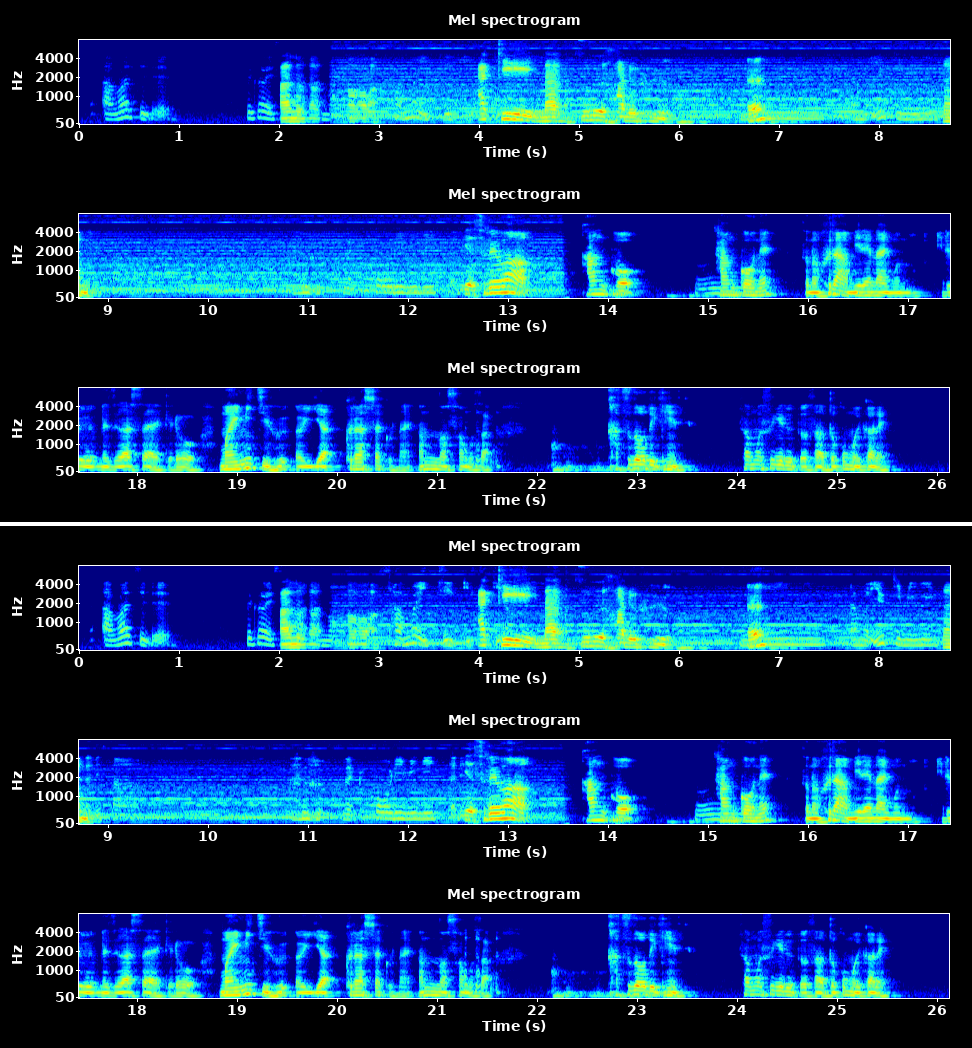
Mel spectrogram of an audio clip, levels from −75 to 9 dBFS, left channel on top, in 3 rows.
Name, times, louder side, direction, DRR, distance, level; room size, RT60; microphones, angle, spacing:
voice 1, 0.2-0.9 1.7-2.8 3.1-4.4 6.6-9.4 10.8-12.9 14.9-15.6 21.4-21.6, right 3 dB, 70° right, 0.4 m, -35 dB
voice 2, 2.0-2.4 2.7-3.0 4.0-6.0 6.7-6.9 8.6-8.8 12.6-13.2 13.7-14.3 15.1-15.6 16.0-21.4 22.1-23.5 24.1-25.5, right 1 dB, 5° right, 0.4 m, -23 dB
sound 1, 2.5-13.6, left 2 dB, 55° left, 0.6 m, -35 dB
5.7 x 2.1 x 3.9 m
head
